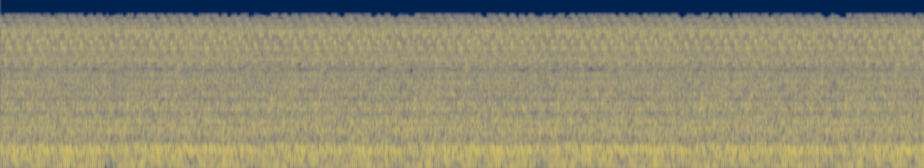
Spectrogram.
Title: The squeaking sound of a car engine when the engine is turned on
